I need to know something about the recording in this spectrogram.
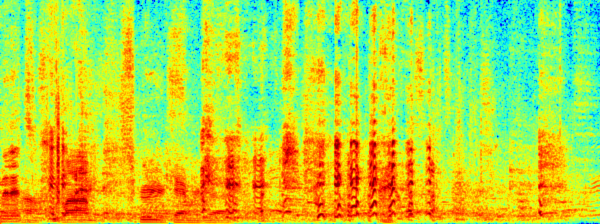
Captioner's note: receptionist laughing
